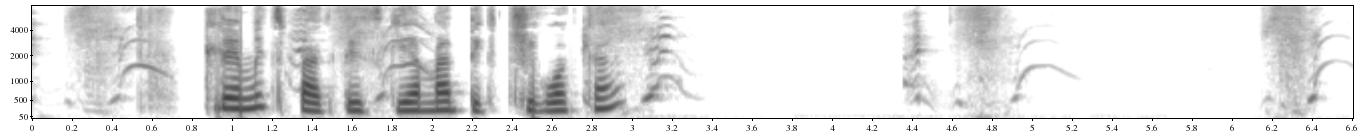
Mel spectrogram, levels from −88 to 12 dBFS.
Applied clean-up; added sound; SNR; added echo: neural mask model RNNoise.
